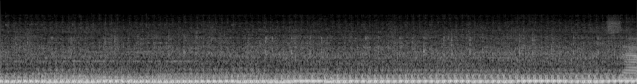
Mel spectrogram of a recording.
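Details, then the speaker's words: Hawk 110cc ATV, choke off and idle screw lowered; small single putters at an even, steady idle of two to three pulses a second with no misses, creeping slightly, now idles fine. "It creep a little bit, but let's see."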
